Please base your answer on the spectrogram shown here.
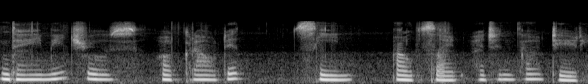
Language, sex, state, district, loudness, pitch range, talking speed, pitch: English, female, Gujarat, Valsad, -15 LUFS, 210-240 Hz, 90 wpm, 225 Hz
